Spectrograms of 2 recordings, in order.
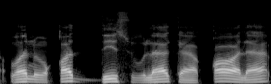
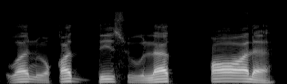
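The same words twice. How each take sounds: First: Said in the usual way. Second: Slow Wa nuqaddisu lak qala with the kaf of lak run into qala; merged kaf into qaf. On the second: Shown as a demonstration. Teacher showing the merged reading after the written form. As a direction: clip laka to lak and fold it into the q. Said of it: "maka dibaca".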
